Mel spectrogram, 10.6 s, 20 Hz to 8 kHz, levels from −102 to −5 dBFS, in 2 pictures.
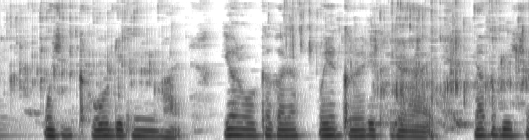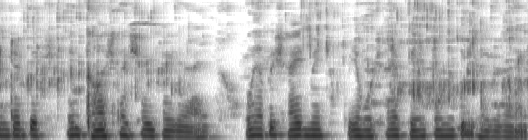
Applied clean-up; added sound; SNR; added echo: classical method log-MMSE.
